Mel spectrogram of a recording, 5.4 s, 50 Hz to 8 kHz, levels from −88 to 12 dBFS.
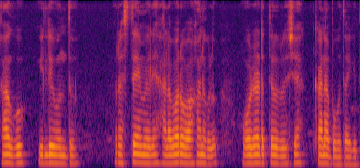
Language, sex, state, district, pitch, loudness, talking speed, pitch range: Kannada, male, Karnataka, Koppal, 145 Hz, -18 LUFS, 110 wpm, 140-150 Hz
